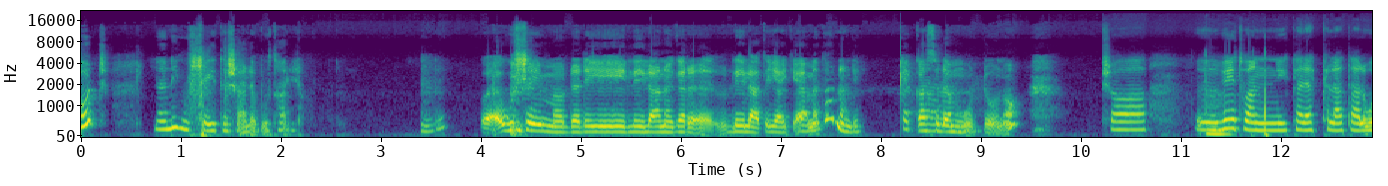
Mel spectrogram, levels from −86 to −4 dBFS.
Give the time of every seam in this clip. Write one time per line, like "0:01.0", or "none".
0:03.4
0:10.2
